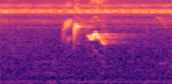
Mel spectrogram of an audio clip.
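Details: A single bird chirp: two rapid high notes run together, the second stronger and slightly falling, set against a soft steady hiss.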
